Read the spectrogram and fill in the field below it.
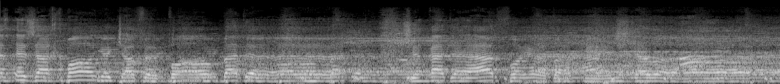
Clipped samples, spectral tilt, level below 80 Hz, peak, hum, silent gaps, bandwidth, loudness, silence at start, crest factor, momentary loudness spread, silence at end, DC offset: under 0.1%; -5.5 dB/octave; -44 dBFS; 0 dBFS; none; none; 16 kHz; -15 LUFS; 0 s; 14 dB; 3 LU; 0 s; under 0.1%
